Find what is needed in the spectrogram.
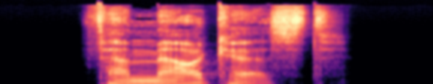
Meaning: second-person singular subjunctive I of vermerken
- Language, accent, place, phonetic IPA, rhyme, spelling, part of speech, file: German, Germany, Berlin, [fɛɐ̯ˈmɛʁkəst], -ɛʁkəst, vermerkest, verb, De-vermerkest.ogg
